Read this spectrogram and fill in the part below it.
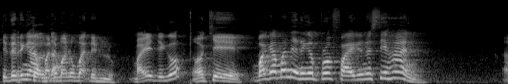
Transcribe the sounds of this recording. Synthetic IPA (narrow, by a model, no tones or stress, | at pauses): kit̪ədəŋapadamanumat̪̚dədulubaɪʔ̚t͡ʃiɡoo̰kebaɡajmanadəŋanpɾofajldinəsiɦan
